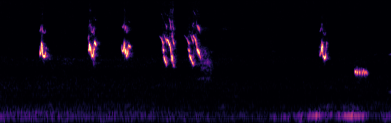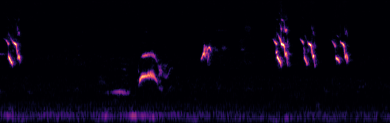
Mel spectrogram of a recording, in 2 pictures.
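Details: Oriental magpie-robin spreading its tail and challenging another to fight, bursting out its learned song: clusters of sharp high buzzy notes, short whistled slurs and doubled chirps, spaced by brief pauses over a faint low hum.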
